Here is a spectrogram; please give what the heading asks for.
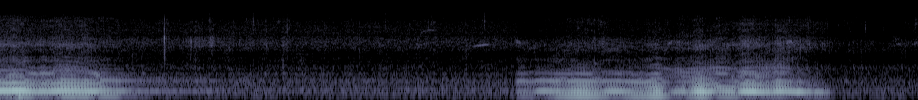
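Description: A hornet's low, droning wing buzz swells, fades, then returns louder as it passes close.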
